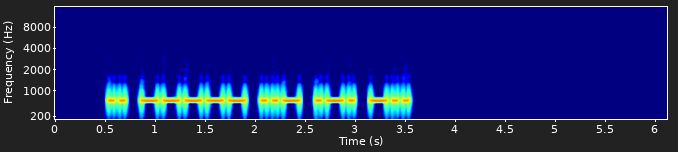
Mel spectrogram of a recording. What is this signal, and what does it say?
Morse code, heard as a keyed tone, about 21 wpm, 700 Hz. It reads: I0URD
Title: DXCC-100 Call Signs - 5 Characters - Repeated 3x - 22wpm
